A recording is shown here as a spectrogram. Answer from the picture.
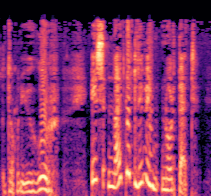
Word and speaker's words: Draugur: Dost thou know that Draugur, pronounced Draugur, is neither living nor dead, is dead but eats and drinks, talks and laughs, like if he were a living man?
